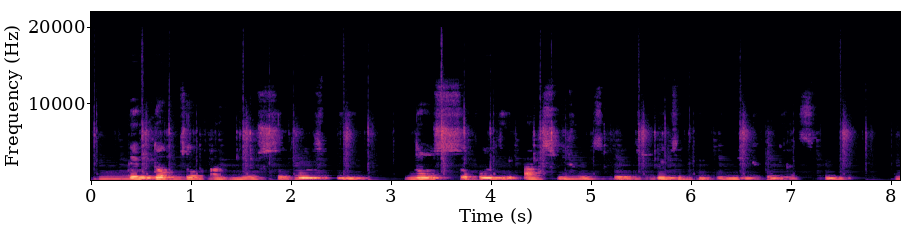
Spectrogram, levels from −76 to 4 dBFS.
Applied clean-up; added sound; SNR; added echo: neural mask model RNNoise.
